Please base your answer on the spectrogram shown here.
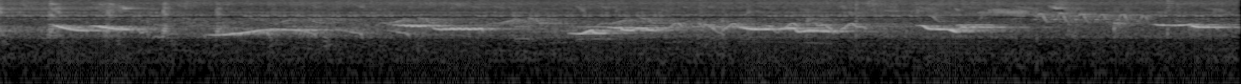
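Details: Wild white-necked thrush in natural surroundings, recorded live, delivering varied whistled phrases with upward and downward slides, roughly one each second, over light background noise.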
